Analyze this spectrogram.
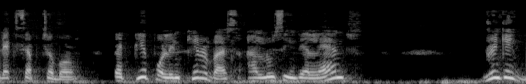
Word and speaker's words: Kiribati: And just this afternoon, I was reminded that Kiribati should not be pronounced as Kiribati, but rather as Kiribati, the only country that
